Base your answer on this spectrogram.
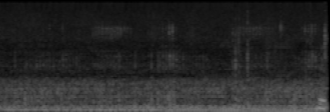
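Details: Pet cat Mookie, a female, snoring loudly as she sleeps with both eyes open; an unbroken low, throbbing rumble holds steady throughout with little else audible.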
